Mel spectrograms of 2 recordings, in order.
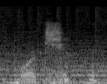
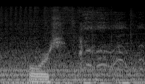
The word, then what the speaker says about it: Porsche: up porch porch awesome that word porch but it's hit Porsche yes I said it right Morris said porch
